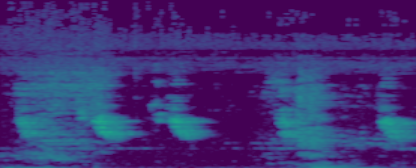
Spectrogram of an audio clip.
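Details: Sparrows chirping in the early morning: short, bright, downslurred chirps in quick pairs, about four in three seconds, over soft low voices.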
